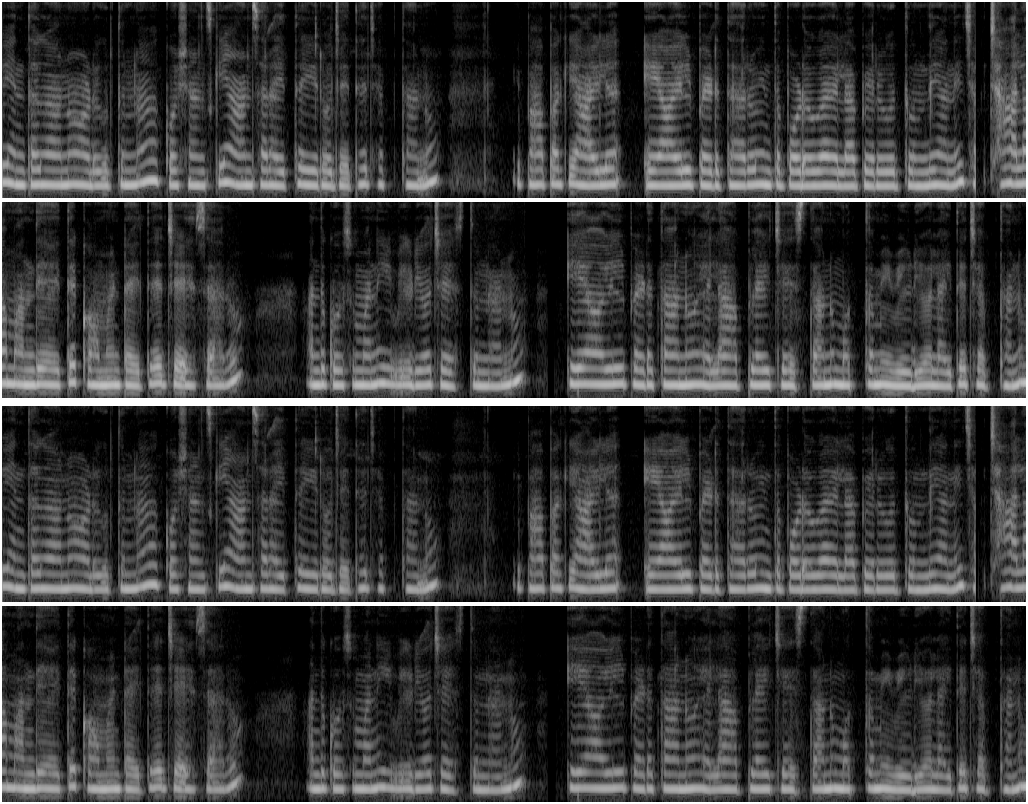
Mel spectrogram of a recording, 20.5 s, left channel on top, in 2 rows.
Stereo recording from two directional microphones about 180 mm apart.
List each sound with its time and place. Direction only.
0.0 s speech: 15° left (ahead or behind)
